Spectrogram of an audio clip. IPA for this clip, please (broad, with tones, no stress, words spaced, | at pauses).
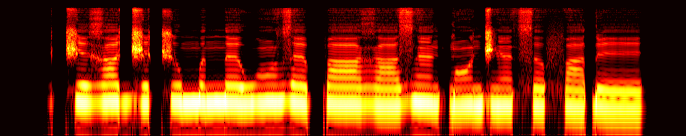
t͡ʃe˧ɣa˦d͡ʒə˧ t͡ʃu˧mə˦ nɛ˧wɔ̃˦zɛ˧ paː˧ɣa˨˦ zɛ̃˦˨k͡pɔ̃˦d͡ʒɛ̃˧ sə˨fa˨ɗeː˨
